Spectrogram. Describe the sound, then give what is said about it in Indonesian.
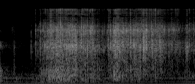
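A stiff PP (polypropylene) plastic bag being squeezed and crinkled, a dense run of crackling and crunching that starts after a brief quiet moment and continues steadily, bright and fairly loud, with no talking. “lebih uh, lebih apa sih lebih ringan suaranya iya lebih ringan kalau ini agak lebih lebih kaku uh, lebih dalam”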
